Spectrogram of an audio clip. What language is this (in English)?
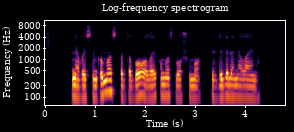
Lithuanian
